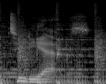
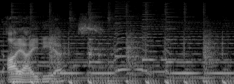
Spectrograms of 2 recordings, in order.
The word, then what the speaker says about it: IIDX: They were like, DDR is fun at first, but you really got to get into 2DX. And they would laugh at you if you pronounced it IIDX.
